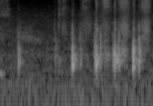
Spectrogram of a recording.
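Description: Setting spray (MAC Prep + Prime Fix+) pumped from a mist bottle onto the face: a quick run of short sprays, starting about a second in.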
